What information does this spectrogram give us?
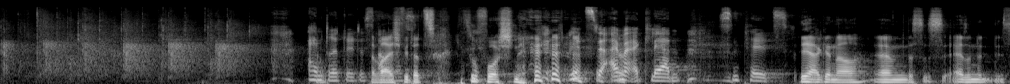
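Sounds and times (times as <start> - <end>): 
crowd clapping: 0.0 - 2.9
speech: 2.8 - 10.1
laughter: 3.8 - 7.3.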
